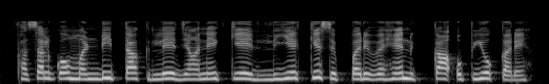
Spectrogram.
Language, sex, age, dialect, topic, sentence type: Hindi, female, 46-50, Kanauji Braj Bhasha, agriculture, question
